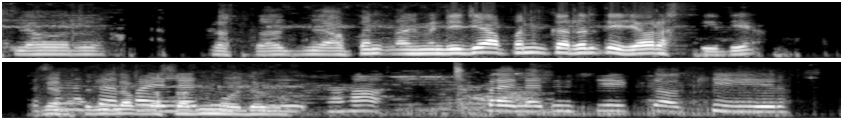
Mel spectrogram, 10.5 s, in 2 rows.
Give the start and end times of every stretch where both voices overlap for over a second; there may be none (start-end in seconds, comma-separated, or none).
5.5-7.0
